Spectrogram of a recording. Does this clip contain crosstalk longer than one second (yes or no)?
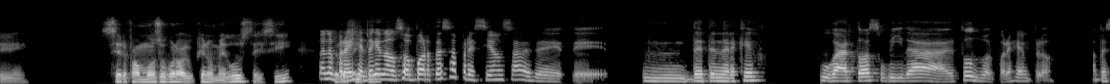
no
